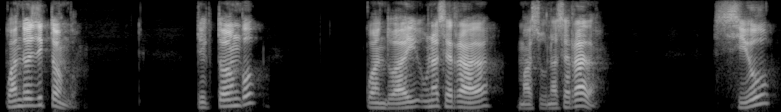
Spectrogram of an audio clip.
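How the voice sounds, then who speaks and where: Bright-voiced Colombian male teacher. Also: a little high, animated, a little slow, long pauses, dry recording. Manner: explains step by step, asks the class "¿listo?". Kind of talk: grammar lesson over slides.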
